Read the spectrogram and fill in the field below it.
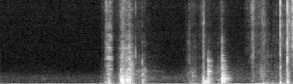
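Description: Dry leaves crunch underfoot as someone walks through the woods.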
